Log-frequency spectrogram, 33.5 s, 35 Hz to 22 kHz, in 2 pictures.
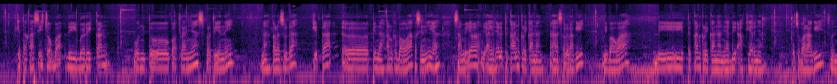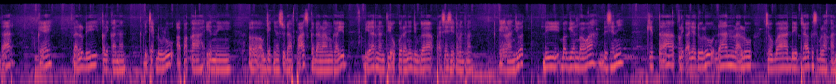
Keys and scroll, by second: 14.4 ctrl+z, 16.0 ctrl+z, 28.2 z.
